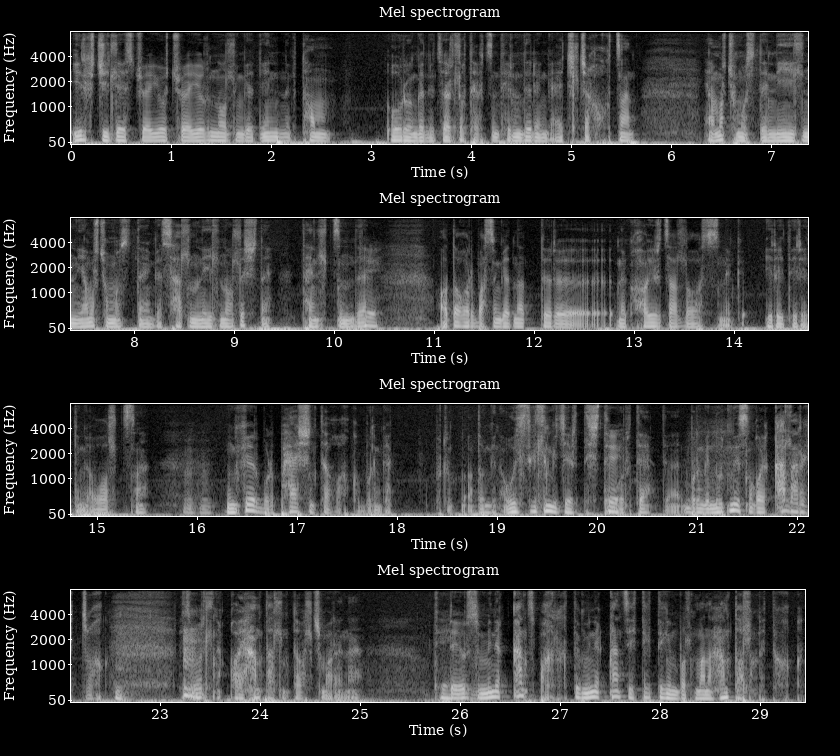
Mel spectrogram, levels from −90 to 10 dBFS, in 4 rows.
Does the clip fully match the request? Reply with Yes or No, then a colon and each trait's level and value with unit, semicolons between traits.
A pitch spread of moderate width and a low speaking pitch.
Yes: average, 3.5 semitones; low, 100 Hz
